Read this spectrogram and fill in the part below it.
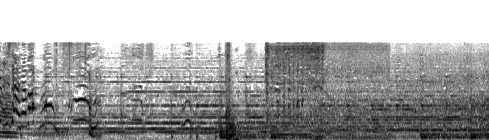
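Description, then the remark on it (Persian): A car engine is turned over with the key, cranking briefly before catching and settling into a steady idle, while voices murmur faintly in the background. “چی کار میکنی؟ کلیده ماشین.”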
